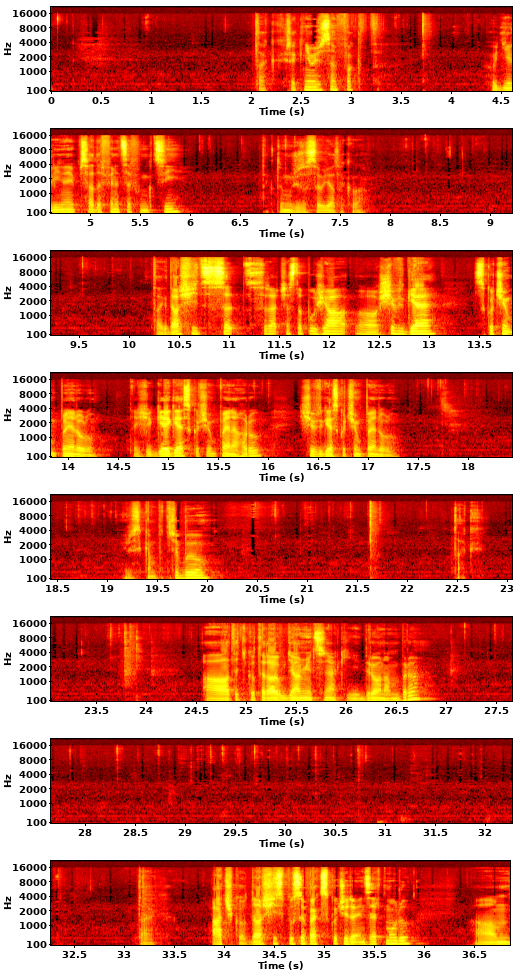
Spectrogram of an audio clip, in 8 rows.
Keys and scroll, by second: 2.7-4.0 typing, 6.1-8.4 typing, 12.8 typing, 14.7 typing, 15.9 typing, 18.0-21.7 typing, 23.5-27.5 typing, 28.8-32.9 typing.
